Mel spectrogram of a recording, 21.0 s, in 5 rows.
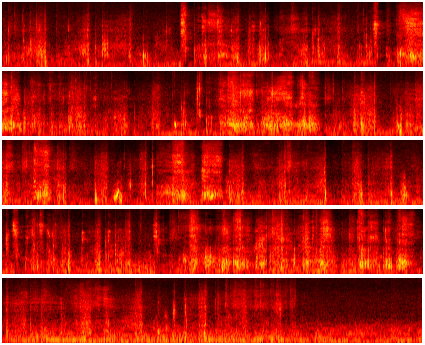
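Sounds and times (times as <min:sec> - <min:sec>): chewing: 0:00.0 - 0:19.8
watermelon crunching: 0:00.0 - 0:19.9.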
